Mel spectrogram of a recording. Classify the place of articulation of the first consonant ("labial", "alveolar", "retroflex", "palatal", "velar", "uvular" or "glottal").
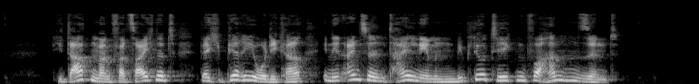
alveolar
